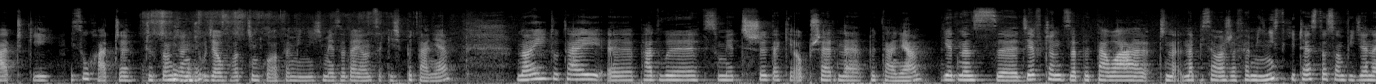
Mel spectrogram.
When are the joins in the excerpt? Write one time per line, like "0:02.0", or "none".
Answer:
none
